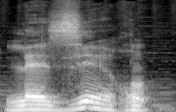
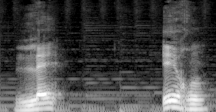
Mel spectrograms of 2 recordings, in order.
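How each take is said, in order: First: The two words are linked with a z sound. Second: The two words are kept separate, no linking sound. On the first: The speaker calls it wrong. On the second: The speaker calls it right.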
